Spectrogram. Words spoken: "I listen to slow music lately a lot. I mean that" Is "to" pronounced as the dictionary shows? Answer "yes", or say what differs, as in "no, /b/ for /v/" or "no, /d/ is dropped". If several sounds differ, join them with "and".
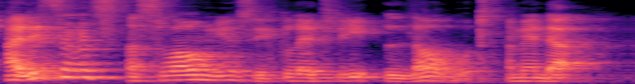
no, /s/ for /t/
